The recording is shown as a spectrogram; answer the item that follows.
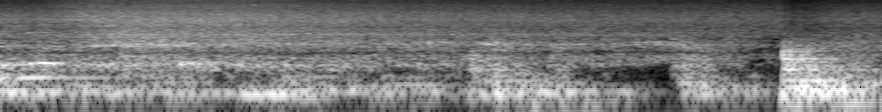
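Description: Steady hiss of a gas burner on high flame with food frying in the pan, and a sharp clank near the end as the metal spatula strikes the pan.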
